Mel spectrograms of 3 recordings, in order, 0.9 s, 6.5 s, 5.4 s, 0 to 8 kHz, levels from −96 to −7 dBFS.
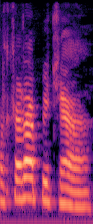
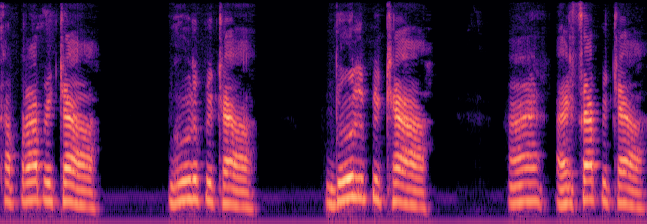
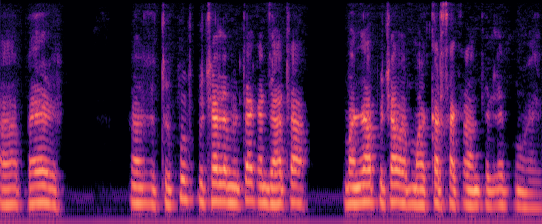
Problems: background sounds at intervals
